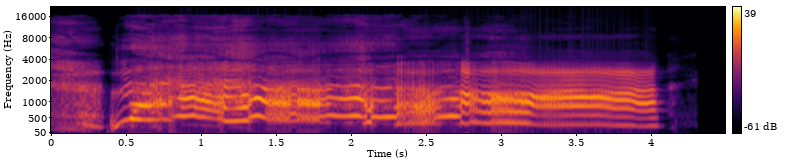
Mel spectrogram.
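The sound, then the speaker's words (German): A voice imitates an enraged ogre, no longer able to speak, roaring like a wild animal after someone it then follows into a ruin: one loud, sustained bellow of about four seconds, its pitch wavering and straining before it cuts off abruptly. “Der Oger, außer sich vor Wut und nicht mehr in der Lage zu reden, brüllte wie ein wildes Tier Gerald hinterher und folgte ihm mit schwerfälligem Gang in die Ruine.”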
